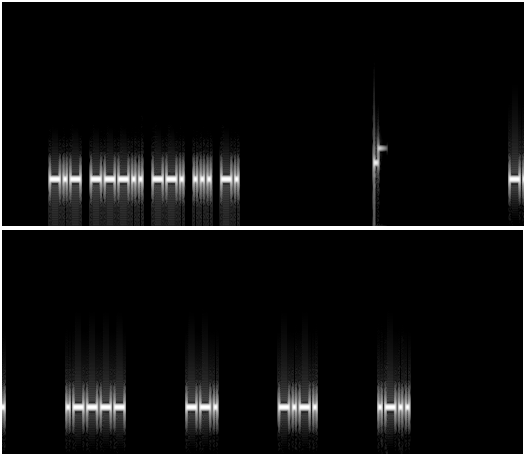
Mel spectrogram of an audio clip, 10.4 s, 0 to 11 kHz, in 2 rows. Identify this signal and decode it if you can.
Morse code, heard as a keyed tone, about 34 wpm, spaced as for 18 wpm, 700 Hz. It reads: K8GSN N1GCL
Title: USA Call Signs - 5 Characters - 6x Character Spacing - 35wpm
